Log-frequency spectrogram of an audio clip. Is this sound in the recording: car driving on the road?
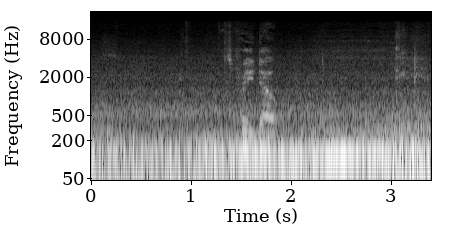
yes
